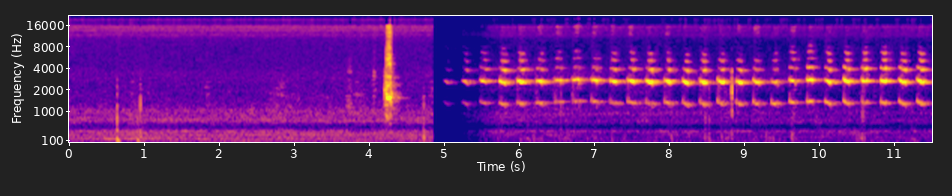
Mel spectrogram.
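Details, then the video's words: Breeding cockatiel delivers its mating call: after several seconds of low hum and a sharp bang, a long steady series of short, ringing, downslurred notes repeats about four times a second to the end. "Cocktail mating call/sound"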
